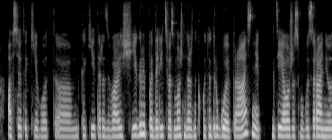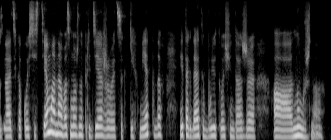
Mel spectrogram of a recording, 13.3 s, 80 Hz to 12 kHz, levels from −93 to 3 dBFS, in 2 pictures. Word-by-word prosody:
а 190 - +2
всё-таки, 190 -1 -5
вот, 175 0 -7
а, 175 -1 -5 0.2
какие-то 190 0 -3
развивающие 185 +1 -1
игры 230 +3 +5
подарить 190 -1 0
возможно 190 +1 +1
даже 185 0 0
на 185 - -2
какой-то 195 +1 -2
другой 190 -3 +3
праздник, 185 +2 +1 0.2
где 195 0 +1
я 185 -1 +5
уже 185 0 0
смогу 180 0 -5
заранее 180 -1 +2
узнать, 175 0 -3
какой 185 0 -4
системы 220 +9 +5
она, 240 -2 +6
возможно, 210 0 +1
придерживается, 185 -1 -2
каких 180 -2 -12
методов, 205 +2 -1 0.3
и 200 - +1
тогда 190 -2 +2
это 195 -2 -2
будет 185 +3 -1
очень 180 -1 -4
даже, 170 +1 -4 0.3
а, 165 -1 +2
нужно. 190 0 +1
185 Hz, 160 wpm, -23 LUFS, 180-195 Hz, 0.3 s, она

